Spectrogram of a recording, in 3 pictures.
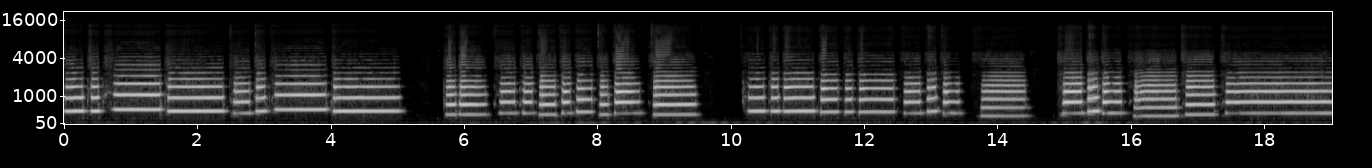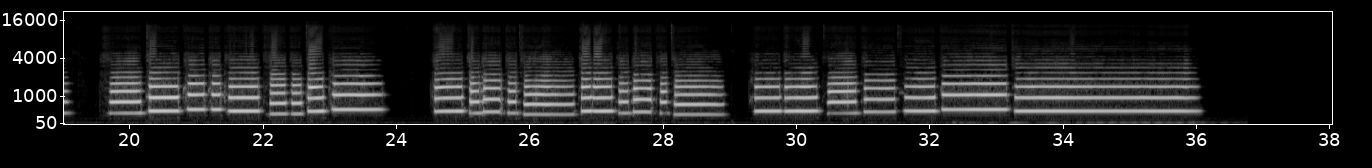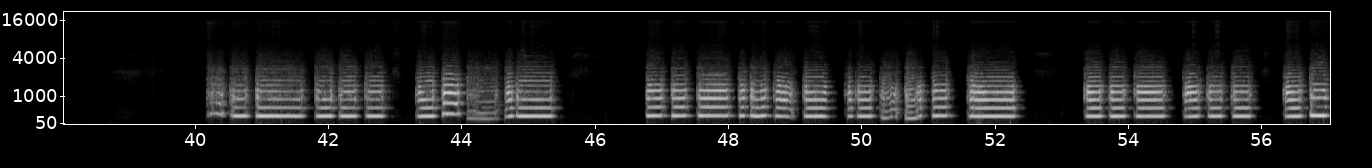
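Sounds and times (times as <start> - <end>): trumpet playing a melody: 0.0 - 36.3, 40.2 - 45.9, 46.7 - 57.0.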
